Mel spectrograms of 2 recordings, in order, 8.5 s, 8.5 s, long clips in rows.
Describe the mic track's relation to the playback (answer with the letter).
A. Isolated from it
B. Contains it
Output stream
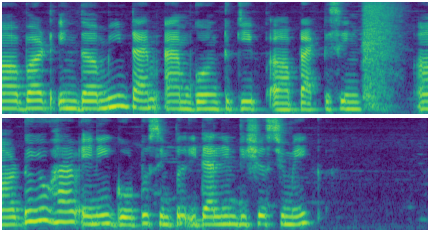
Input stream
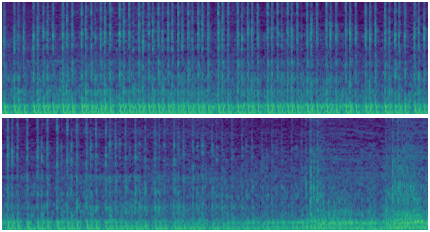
A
